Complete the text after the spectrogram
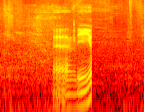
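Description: A young man speaks briefly with animation close to a microphone.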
